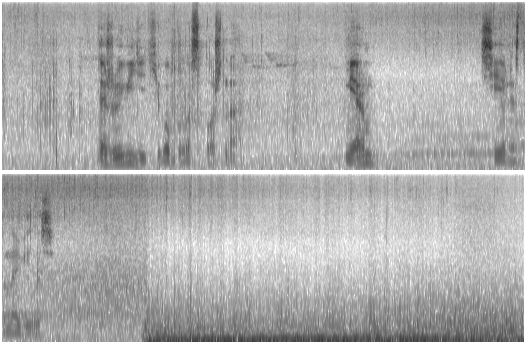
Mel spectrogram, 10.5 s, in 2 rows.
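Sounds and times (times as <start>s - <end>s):
speech: 1.0s - 2.6s, 3.4s - 3.9s, 4.8s - 6.0s
distant explosion: 5.8s - 10.4s.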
